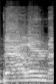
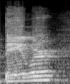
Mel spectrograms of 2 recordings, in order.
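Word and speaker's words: Bálor: Apparently, it was supposed to be Brock Lesnar versus Finn Balor, but, and it's pronounced Balor, not Baylor, but Vince is still unsure if he wants to go ahead with it.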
